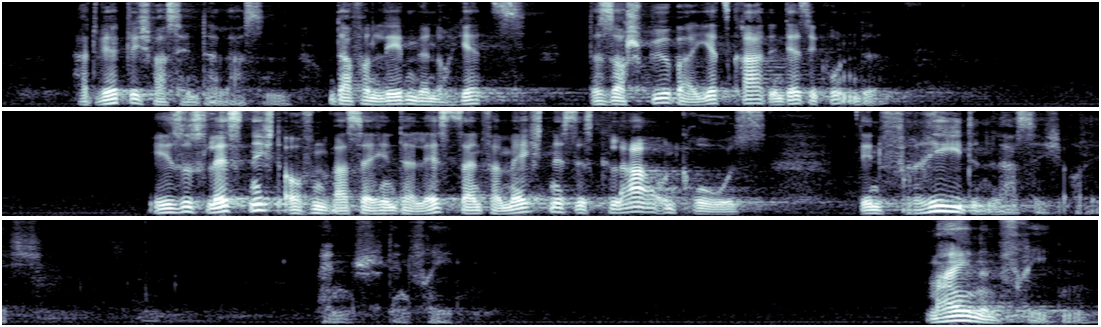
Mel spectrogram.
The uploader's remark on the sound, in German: Predigt Pauluskirche.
